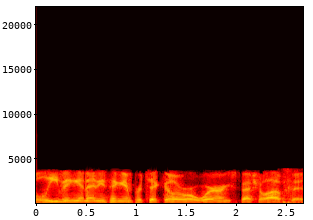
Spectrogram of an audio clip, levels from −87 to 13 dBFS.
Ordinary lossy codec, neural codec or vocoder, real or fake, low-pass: AAC, 16 kbps; none; real; 7.2 kHz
